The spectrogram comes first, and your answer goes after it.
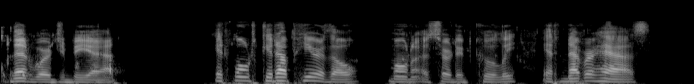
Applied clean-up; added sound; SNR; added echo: neural mask model Resemble Enhance denoiser.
